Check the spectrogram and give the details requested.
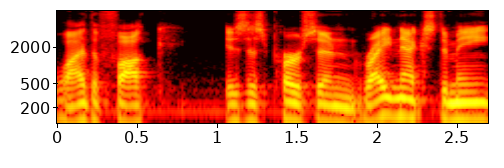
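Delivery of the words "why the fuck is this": usual speaking voice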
